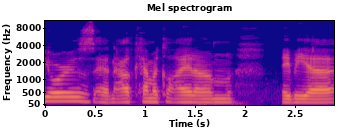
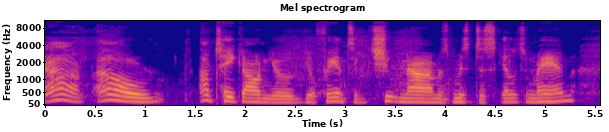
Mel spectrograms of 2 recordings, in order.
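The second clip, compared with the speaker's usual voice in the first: put-on elderly man voice calling out. In a role-playing game, a player voices an old man from the crowd, old man voice. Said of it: "an old man uh, from the crowd comes out and he's like".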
